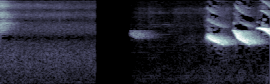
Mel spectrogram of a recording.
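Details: Green-winged saltator (trinca-ferro) singing: after a long silence, a short burst of three loud, slurred whistled notes closes the recording.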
